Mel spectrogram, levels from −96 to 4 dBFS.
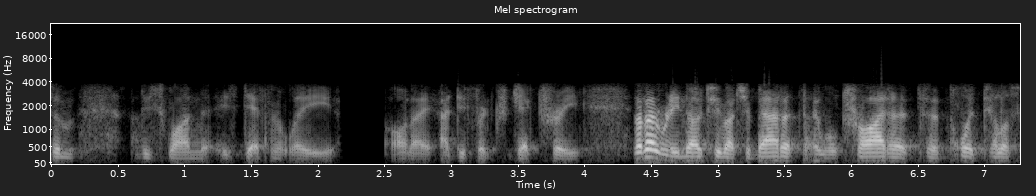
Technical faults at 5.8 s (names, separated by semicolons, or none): G.729 codec; VoIP packet loss concealed by the speech codec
